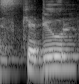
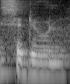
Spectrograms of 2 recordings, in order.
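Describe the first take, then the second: First: It is said in an American accent. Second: It is said in a British accent.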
